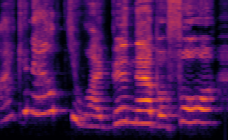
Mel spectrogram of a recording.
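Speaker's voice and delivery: high, breathy Boston accent as Paulette; Boston accent sung-out high and airy; Paulette's Boston accent. Shown as a demonstration. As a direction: go up high and push air through the Boston vowels. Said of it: "I love that accent".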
